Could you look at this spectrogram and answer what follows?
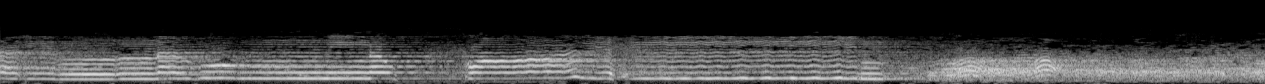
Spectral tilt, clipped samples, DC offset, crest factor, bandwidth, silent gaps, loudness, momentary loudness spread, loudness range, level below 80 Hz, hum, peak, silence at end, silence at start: -11 dB/octave; under 0.1%; under 0.1%; 12 dB; 4.1 kHz; none; -15 LUFS; 7 LU; 3 LU; -60 dBFS; none; -2 dBFS; 0 s; 0 s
